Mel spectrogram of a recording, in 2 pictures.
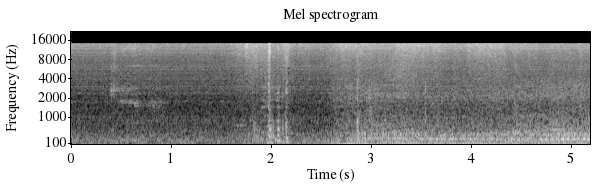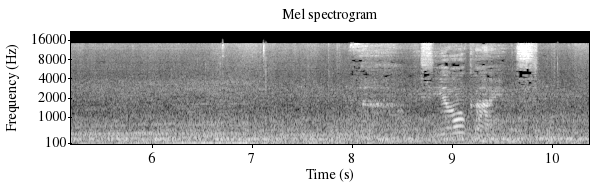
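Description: Car heard from inside the cabin, idling quietly at a standstill, then pulling away from about three seconds in, with engine and road noise rising and holding as it gathers speed. There is a short click just before it moves off.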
